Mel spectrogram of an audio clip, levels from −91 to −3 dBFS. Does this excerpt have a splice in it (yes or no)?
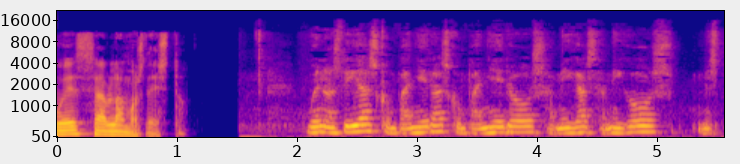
no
